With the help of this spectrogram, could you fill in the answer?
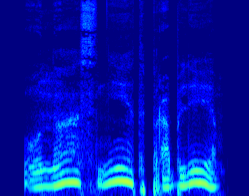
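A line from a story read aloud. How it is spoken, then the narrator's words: Lover whispering in ear. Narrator (Russian): зашептал на ухо любовник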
